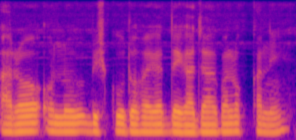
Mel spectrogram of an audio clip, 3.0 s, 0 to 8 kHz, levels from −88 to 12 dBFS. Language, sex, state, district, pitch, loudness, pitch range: Chakma, male, Tripura, West Tripura, 120 Hz, -16 LUFS, 120-125 Hz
